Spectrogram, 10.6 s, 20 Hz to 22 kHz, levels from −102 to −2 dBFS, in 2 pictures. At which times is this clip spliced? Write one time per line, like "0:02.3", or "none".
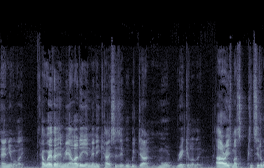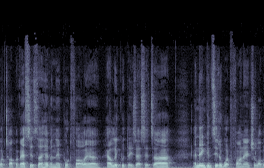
none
